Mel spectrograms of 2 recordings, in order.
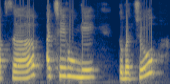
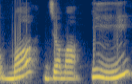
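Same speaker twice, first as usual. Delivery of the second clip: put-on slow, careful spelling out for children; much slower than usual. Shown as a demonstration. Teacher building a syllable for the class, slowly. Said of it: "ऐसे ही अगला है म".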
